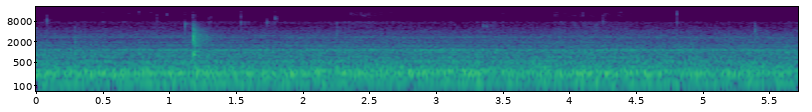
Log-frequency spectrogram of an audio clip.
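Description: Fennel seeds, star anise and bay leaves frying in hot ghee, a steady gentle sizzle with a small pop about a second in.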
